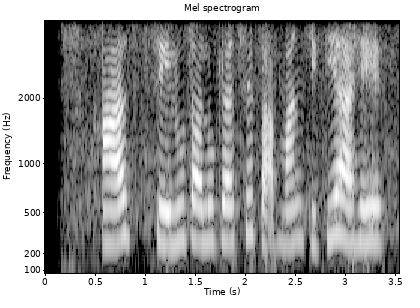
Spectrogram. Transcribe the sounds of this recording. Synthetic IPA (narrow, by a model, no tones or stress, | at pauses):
aːd͡ʒ | seːlut̪aːlukjaːt̪set̪a̰ːpmaːnkit̪iaːɦeː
